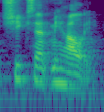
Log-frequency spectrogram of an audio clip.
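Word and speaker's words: Csikszentmihalyi: how do you say melhali's name again holly cheek sent me holly that's his name and he is the preeminent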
